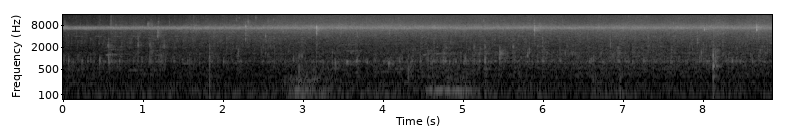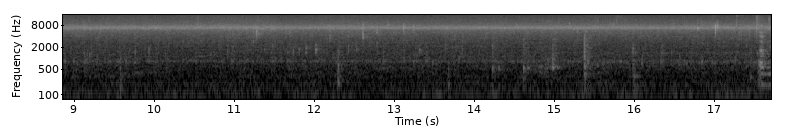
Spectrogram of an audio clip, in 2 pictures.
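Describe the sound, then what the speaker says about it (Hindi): Nimki (mathri) dough fries in hot oil over a medium-low flame, a steady close sizzle and fine bubbling that continues evenly throughout. "अब इसे मीडियम टू लो फ्लेम पर तल लेंगे ताकि ये क्रिस्पी बने।"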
